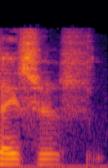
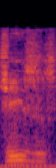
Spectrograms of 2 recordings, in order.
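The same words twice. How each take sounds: First: The name is said with Spanish pronunciation. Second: The name is said with English pronunciation. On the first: "Spanish it's Jesus" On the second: "English it's Jesus"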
